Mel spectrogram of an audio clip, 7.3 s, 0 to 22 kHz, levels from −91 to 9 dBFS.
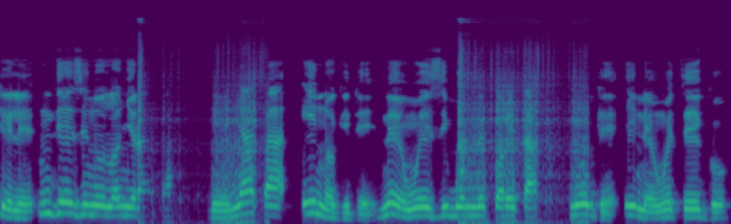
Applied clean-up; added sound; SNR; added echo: neural mask model RNNoise.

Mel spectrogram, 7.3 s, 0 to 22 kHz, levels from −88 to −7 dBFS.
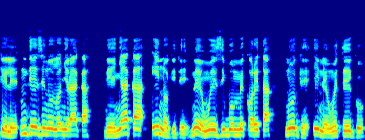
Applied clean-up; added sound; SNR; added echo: none; none; none; none.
